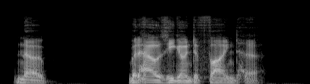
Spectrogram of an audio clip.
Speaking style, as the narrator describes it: gave a disparaging grunt

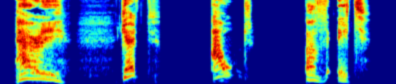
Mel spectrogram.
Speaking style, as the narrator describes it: snarled Sirius

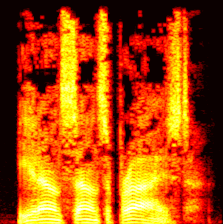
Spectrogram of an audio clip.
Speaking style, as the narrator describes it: Teft said with a grunt

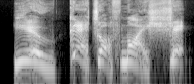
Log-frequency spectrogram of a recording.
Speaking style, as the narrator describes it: Rollo roared back furiously

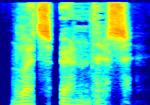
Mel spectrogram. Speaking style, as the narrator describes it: growls

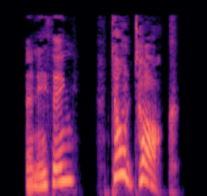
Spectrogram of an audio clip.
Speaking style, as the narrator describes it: Cassian grunted

